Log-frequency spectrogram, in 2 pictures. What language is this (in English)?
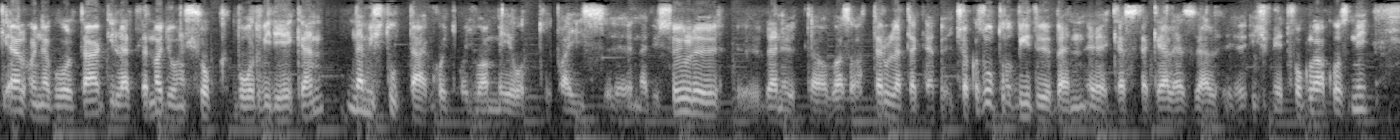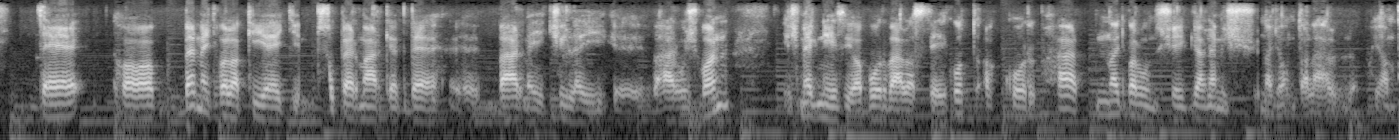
Hungarian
